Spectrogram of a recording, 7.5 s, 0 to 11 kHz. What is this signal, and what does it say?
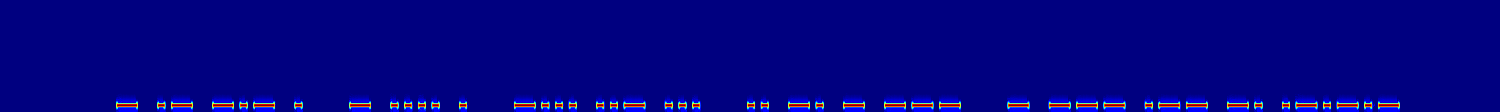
Morse code, heard as a keyed tone, about 36 wpm, 700 Hz. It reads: TAKE THE BUS INTO TOWN.
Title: Sentences from Top 1000 Words - Review Part 6 - 35wpm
